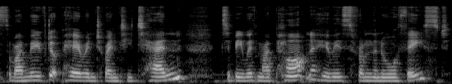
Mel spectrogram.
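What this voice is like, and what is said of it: Manchester English accent. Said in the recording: “I'm not from the Northeast, as you can probably tell from the accent... I moved here from Manchester”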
